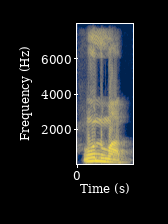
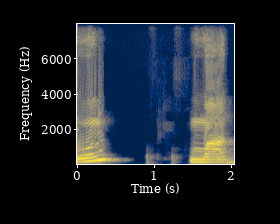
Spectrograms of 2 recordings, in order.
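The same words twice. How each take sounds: First: Said in the usual way. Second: উন্মাদ stretched very slowly, ন held into ম; slow careful model of উন্মাদ; slow teaching demo. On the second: Shown as a demonstration. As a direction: draw out উন্মাদ for the students. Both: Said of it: "আমরা উচ্চারণ করব কিন্তু".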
